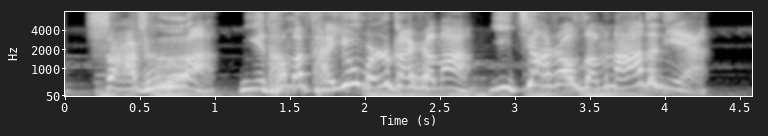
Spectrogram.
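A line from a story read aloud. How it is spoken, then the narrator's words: Angry, frightened shout. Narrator (Chinese): 小年轻啊，是又气又怕，高声就喊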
